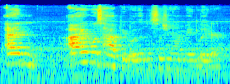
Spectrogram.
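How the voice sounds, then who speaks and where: A Pakistani woman in her twenties gives a candid, reflective interview about her personal memories, often saying "you know" and "I mean." Her voice is a little high and animated, and she speaks quickly. The recording sounds roomy, with a distant mic and background noise.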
